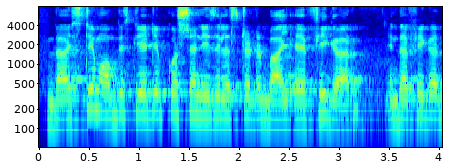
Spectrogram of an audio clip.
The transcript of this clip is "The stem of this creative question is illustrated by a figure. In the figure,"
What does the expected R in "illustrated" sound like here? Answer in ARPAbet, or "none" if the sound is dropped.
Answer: none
